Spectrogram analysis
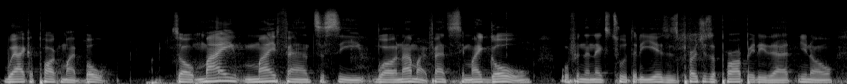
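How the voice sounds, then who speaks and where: A man's voice: fairly low pitch, steady tone, normal speed, mellow, a little hiss or hum. A man who runs his own businesses, speaking as a podcast guest in casual chat, emphatic and peppering his talk with "man" and "dude". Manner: emphatic, says "man" and "dude" and "correct" often.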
